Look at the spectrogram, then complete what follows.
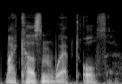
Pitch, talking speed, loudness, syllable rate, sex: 85 Hz, 195 wpm, -19 LUFS, 5.6 syllables/s, male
